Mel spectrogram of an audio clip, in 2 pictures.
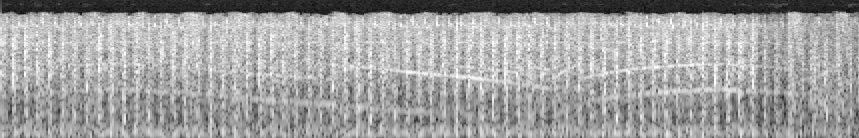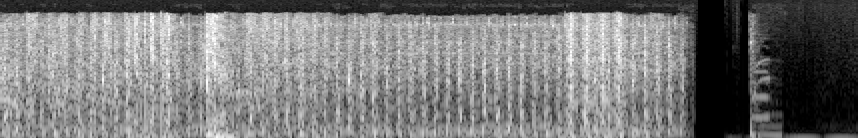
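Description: A helicopter's rotor roars overhead.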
